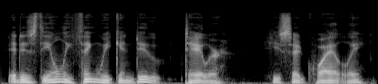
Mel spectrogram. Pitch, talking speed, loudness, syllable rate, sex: 95 Hz, 190 wpm, -19 LUFS, 4.9 syllables/s, male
